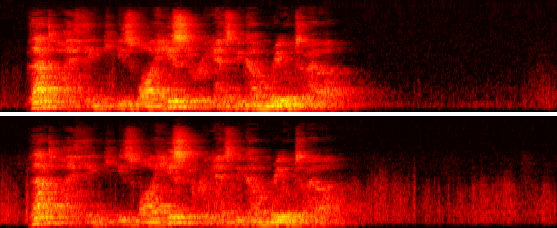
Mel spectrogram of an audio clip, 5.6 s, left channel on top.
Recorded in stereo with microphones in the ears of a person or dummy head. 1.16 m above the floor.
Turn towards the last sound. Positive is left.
turn(degrees=20)  # may be behind; listen again after turning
